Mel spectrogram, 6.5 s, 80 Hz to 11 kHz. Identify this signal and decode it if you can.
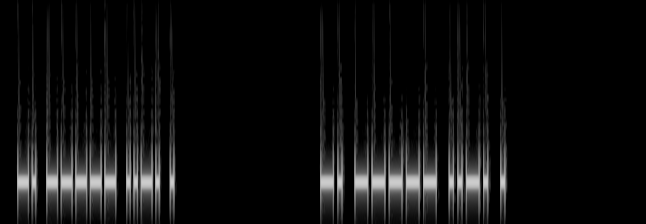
Morse code, heard as a keyed tone, about 37 wpm, 700 Hz. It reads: N0FE N0FE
